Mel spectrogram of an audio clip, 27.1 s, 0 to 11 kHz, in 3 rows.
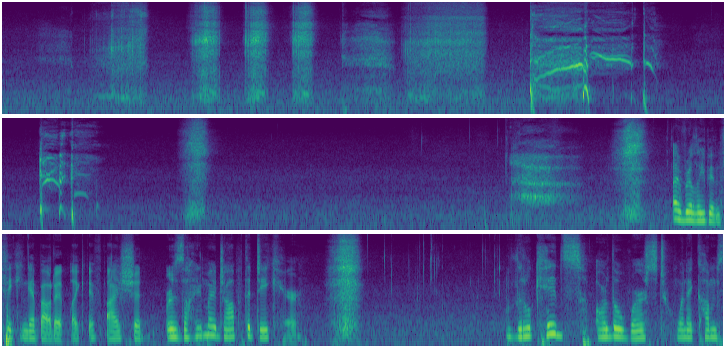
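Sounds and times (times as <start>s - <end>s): woman coughing: 6.6s - 8.3s, 9.5s - 10.3s.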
